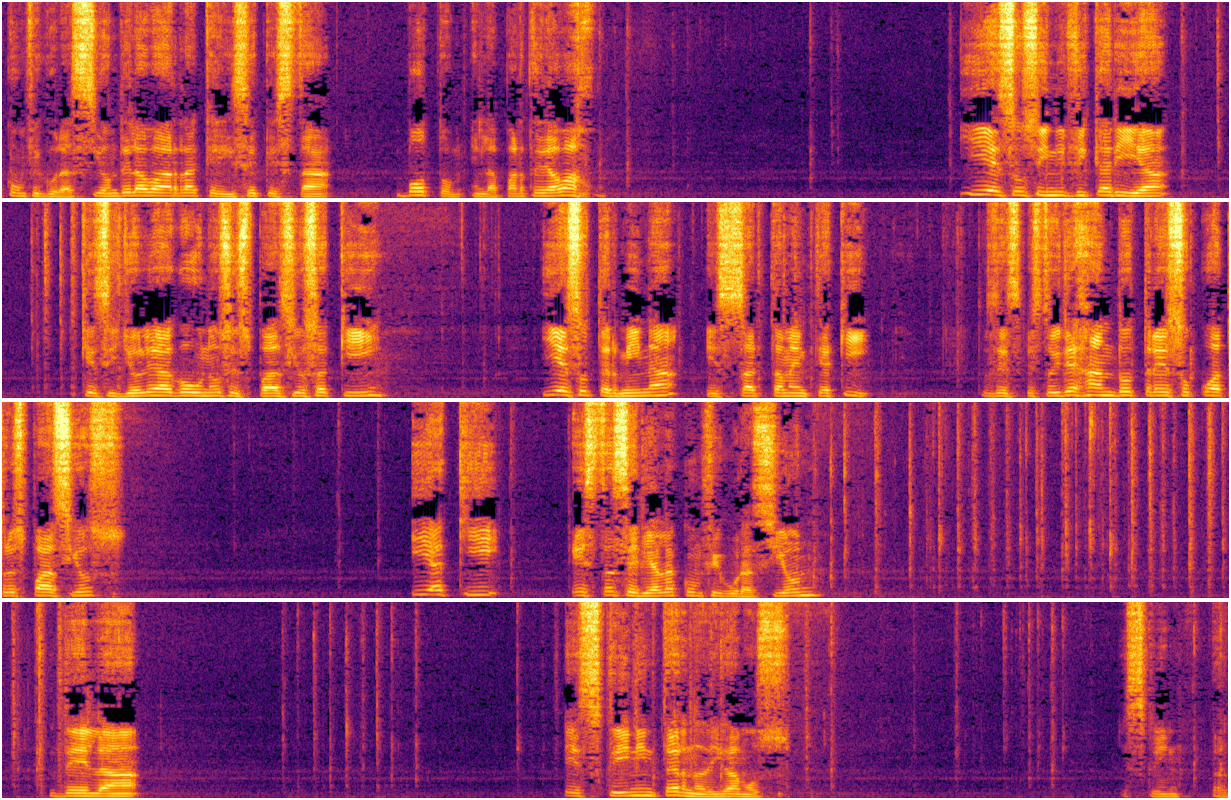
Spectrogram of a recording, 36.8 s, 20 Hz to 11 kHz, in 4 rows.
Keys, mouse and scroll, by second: 0.7 Right, 5.8 Down, 6.2 Up, 6.8 Up, 7.8 Left, 8.0 Left, 8.2 Left, 8.4 Left, 9.4 Return, 9.6 Return, 9.8 Return, 10.0 Return, 10.5 Down, 11.2-12.7 Down, 13.2 Up, 13.8-14.2 Up, 14.7 Return, 15.0 Return, 15.8 Up, 16.6 Up, 17.1 Return, 17.7 Down, 17.9 Down, 18.3 Up, 19.1 Up, 19.2 Up, 19.2-20.7 Up, 21.2 Page_Down, 21.9 Down, 22.6 Up, 24.3-28.1 typing, 29.5-36.8 typing.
